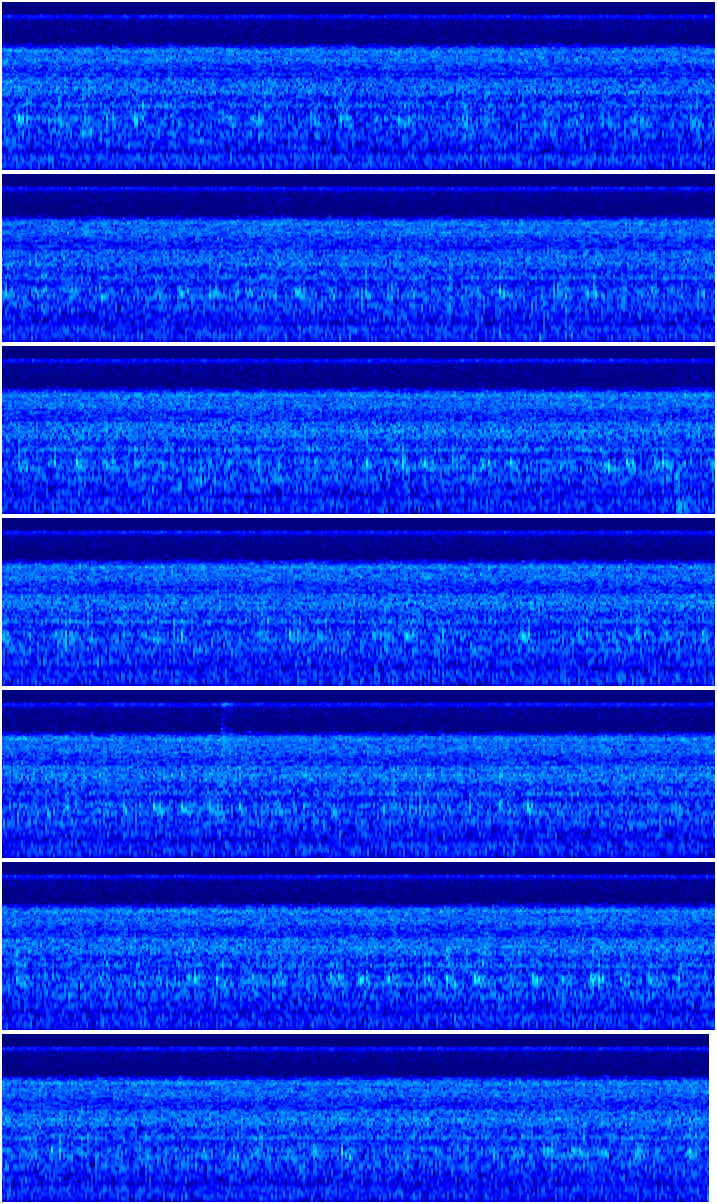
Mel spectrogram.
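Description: Car engine running steadily in gear with a jacked-up front wheel spinning freely, and a steady noise from the wheel hub where it should be silent, which the owner takes for a worn wheel bearing. One short click partway through.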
